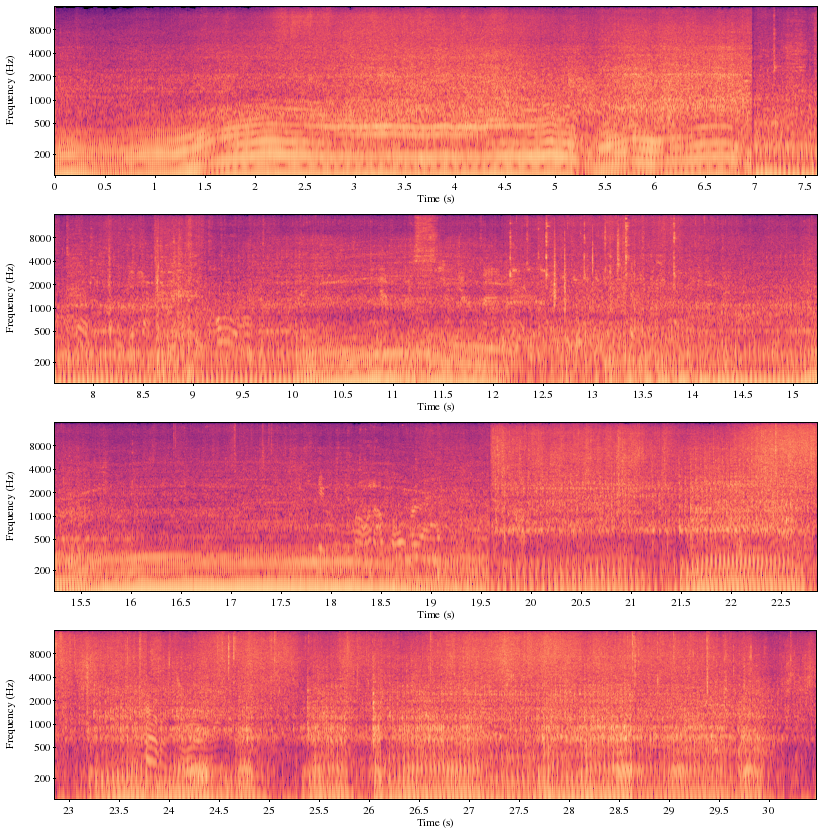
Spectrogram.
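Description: Polaris RZR side-by-side engine revving up, holding and easing off three times as it drives. In the last third the engine noise turns rougher and uneven, broken by frequent knocks and rattles.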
